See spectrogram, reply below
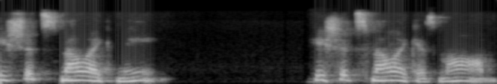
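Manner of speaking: ordinary talk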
